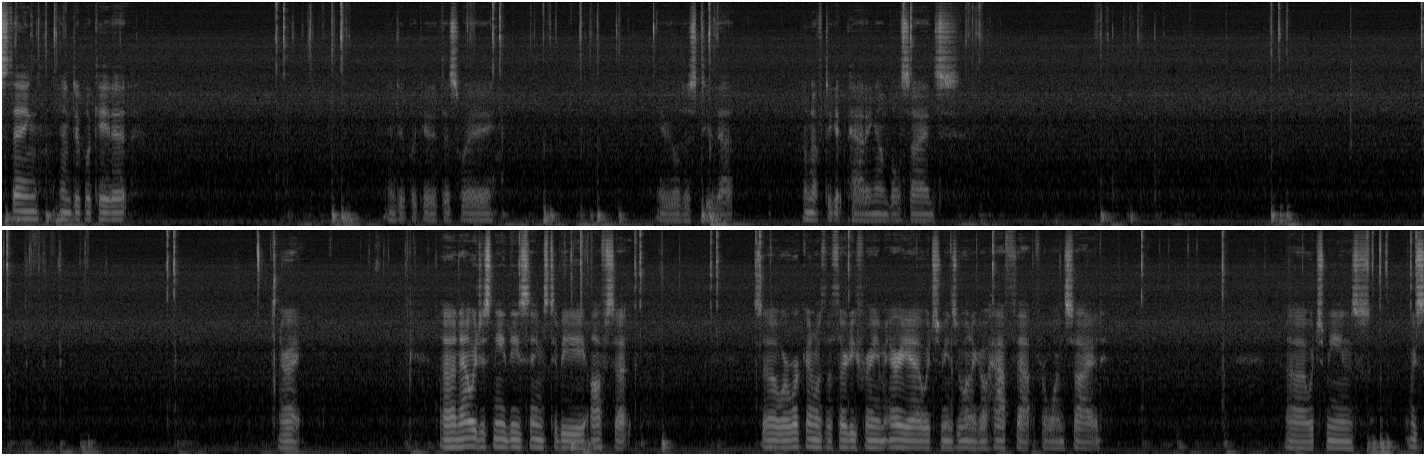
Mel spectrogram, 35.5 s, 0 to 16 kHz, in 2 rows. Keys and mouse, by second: 0.1 a, 0.7 shift+d, 3.5 click, 4.3 shift+d, 6.2 click, 6.8 a, 8.9 shift+d, 11.3 click, 13.9 shift+middle click, 16.0 shift+d, 17.8-18.8 drag, 18.8 g, 19.9-21.5 drag, 23.2 middle click, 24.3 right click, 25.1 shift+space, 25.7 right click, 26.6 shift+right click, 27.2 shift+right click, 28.4-30.2 drag, 30.6 middle click, 32.0 click, 34.8 a, 35.0 a, 35.4 right click.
